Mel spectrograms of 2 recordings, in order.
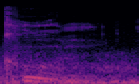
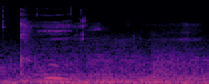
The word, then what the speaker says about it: Kul: it is called ascend hand of cool k-u-l cool one of the cool kids should spell it like that but this is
